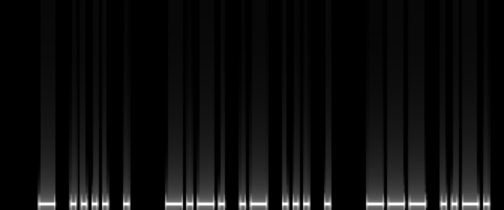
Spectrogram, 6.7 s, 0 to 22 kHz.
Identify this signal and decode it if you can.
Morse code, heard as a keyed tone, about 17 wpm, 700 Hz. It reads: THE CASE OF
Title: Sets of 3 Words 17wpm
